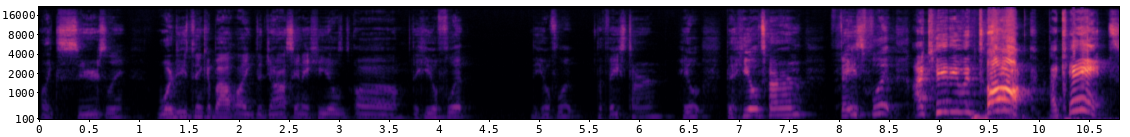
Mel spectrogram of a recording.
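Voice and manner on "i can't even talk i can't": booming, high-pitched, tongue-tied, loud rising yell. At ten at night, wrapping up a show episode, yelling. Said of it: "I'm yelling".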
